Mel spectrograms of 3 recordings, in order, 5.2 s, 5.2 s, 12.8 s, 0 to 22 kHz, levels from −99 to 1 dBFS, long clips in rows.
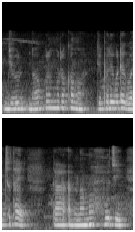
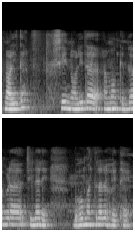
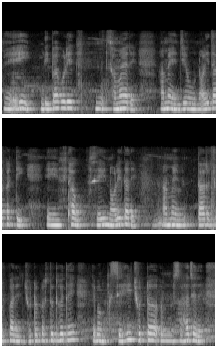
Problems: constant background noise, continuous background conversations, low volume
